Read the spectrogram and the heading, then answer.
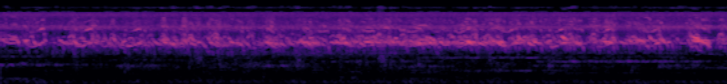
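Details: Many young ducklings on a farm peep together, giving a steady wash of high, chirping notes that blend into a continuous chorus, with light background noise underneath.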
